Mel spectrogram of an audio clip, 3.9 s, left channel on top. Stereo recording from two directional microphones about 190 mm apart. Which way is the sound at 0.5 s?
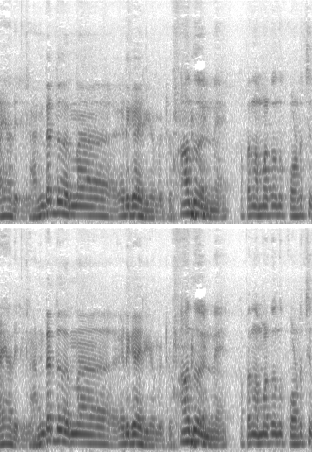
10° left (ahead or behind).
